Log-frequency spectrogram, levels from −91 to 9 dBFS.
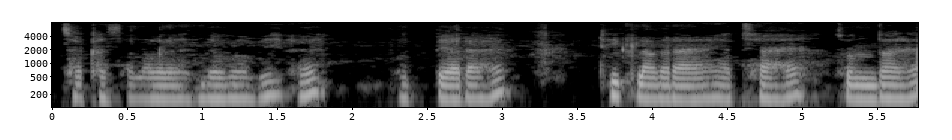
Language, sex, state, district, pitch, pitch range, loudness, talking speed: Hindi, female, Bihar, Purnia, 165 Hz, 160-185 Hz, -30 LUFS, 195 wpm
